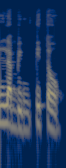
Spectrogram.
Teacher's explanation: If a P follows the NG connector, the NG becomes an M, just like in labimpito.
